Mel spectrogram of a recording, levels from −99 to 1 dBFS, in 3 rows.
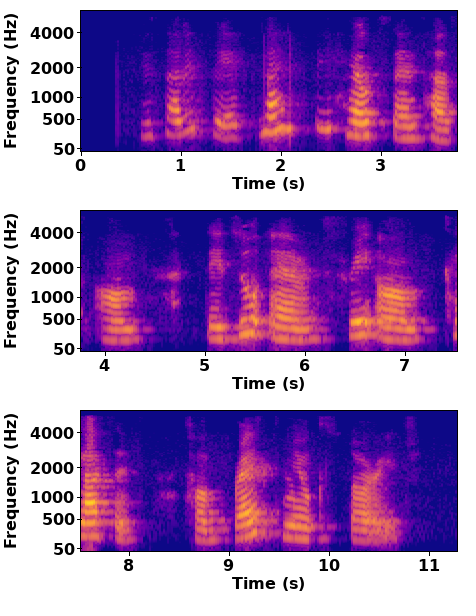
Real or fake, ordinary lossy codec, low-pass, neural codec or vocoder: real; MP3, 32 kbps; 5.4 kHz; none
